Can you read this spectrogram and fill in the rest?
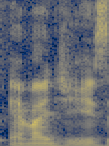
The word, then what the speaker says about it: MiG: People pronounce it as MiG.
